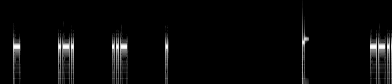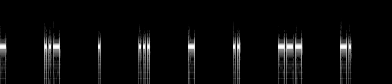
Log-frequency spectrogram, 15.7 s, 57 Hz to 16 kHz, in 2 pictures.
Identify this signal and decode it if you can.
Morse code, heard as a keyed tone, about 28 wpm, spaced as for 10 wpm, 700 Hz. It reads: TRUE QUESTION
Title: 6x Character Spacing - Top 500 Words - 28wpm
